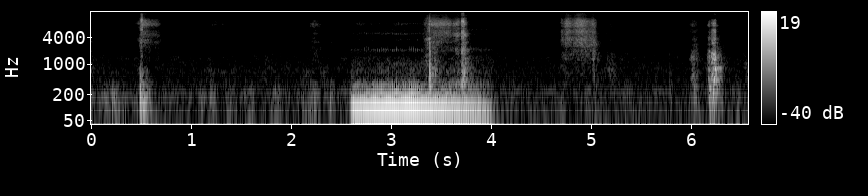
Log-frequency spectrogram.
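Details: Max, a pet Labrador Retriever mix, snoring while asleep indoors: one long, deep, rumbling snore of over a second, framed by softer snuffling breaths and light sniffs.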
